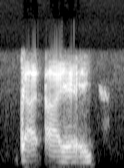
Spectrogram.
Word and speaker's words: Lögreglan: So the police in Iceland are called the Lögreglan, and I looked up how to pronounce that. So it's Lögreglan.ia is its official domain, and the attacker had registered Lögreglian.is, so an I versus an L.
